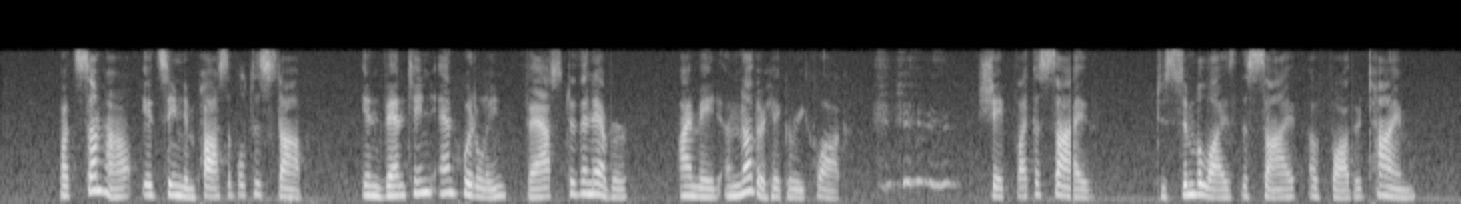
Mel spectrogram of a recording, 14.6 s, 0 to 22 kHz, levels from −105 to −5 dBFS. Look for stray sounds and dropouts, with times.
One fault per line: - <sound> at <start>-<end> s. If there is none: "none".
- laugh at 8.7-9.6 s
- dropout at 10.7-10.7 s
